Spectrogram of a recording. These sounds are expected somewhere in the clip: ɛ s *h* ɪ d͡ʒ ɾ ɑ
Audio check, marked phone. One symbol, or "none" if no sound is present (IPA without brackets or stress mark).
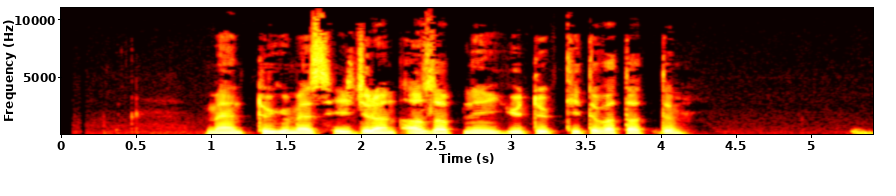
h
